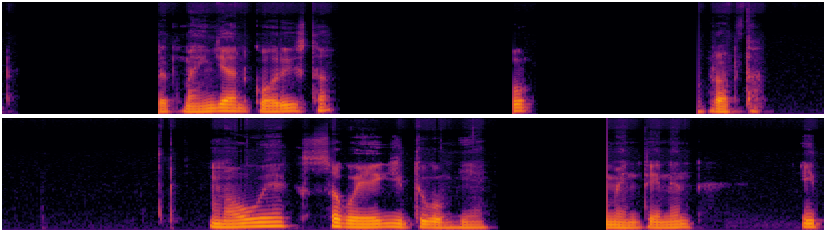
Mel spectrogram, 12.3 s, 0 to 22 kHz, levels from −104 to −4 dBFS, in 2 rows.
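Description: Clipped start after a pause at 0.6, 3.25, 4.6 and 10.14 s: the output wakes late from silence, eating about 0.6 s, so "maingian koristo" bursts in abruptly.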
